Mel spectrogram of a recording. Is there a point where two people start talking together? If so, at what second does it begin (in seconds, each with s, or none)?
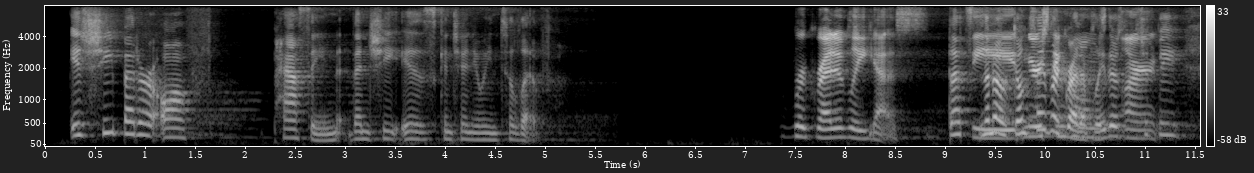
9.3 s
